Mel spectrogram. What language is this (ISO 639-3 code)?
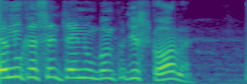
por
